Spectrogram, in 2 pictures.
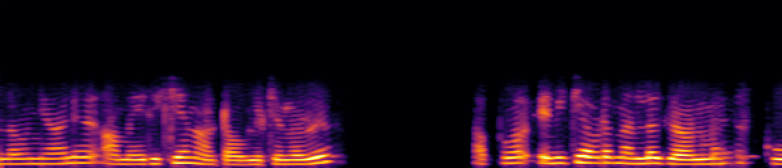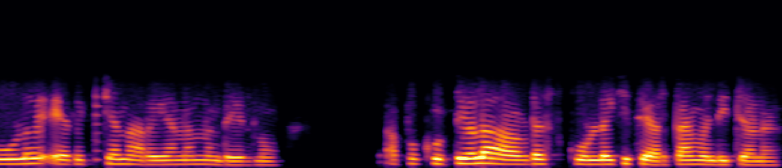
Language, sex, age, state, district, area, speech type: Malayalam, female, 30-45, Kerala, Wayanad, rural, conversation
